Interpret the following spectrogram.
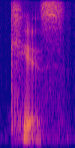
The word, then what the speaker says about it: kiss: Word kiss has a short vowel in the middle, I, kiss, kiss. And it has non-voiced S, kiss, kiss. So it's a quick, low word. You pronounce it kind of low in your mouth.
